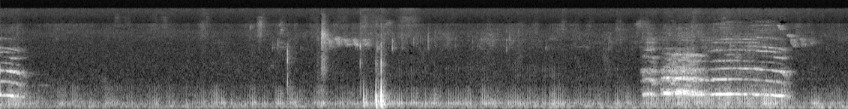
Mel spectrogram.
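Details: Petted kitten Barfi gives a soft, even purr of rapid low pulses. A sharp click breaks in midway, and a drawn-out tonal call with rich harmonics comes near the end.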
